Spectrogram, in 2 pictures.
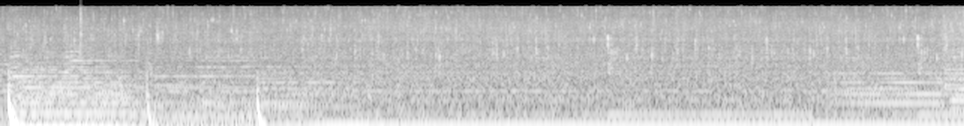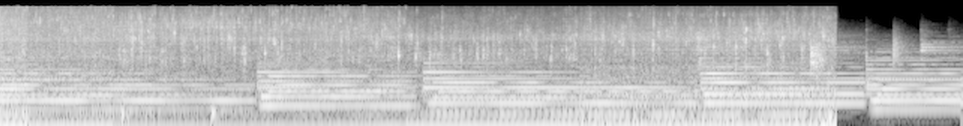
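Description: Egg- and flour-coated snakehead fish pieces frying in hot oil in a pan, a steady sizzle that cuts off suddenly near the end.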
